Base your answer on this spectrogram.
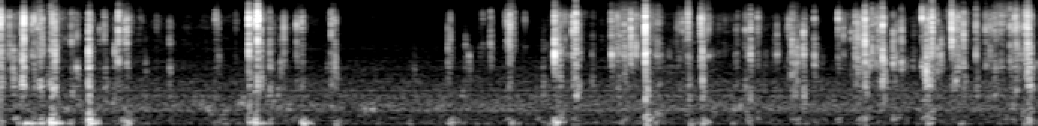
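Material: Plastic.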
